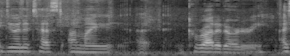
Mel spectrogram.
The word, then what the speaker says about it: carotid: I think I said Carter. I don't remember how I said it, but I know I said it wrong. I just realized when I was saying it, it's the carotid artery.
